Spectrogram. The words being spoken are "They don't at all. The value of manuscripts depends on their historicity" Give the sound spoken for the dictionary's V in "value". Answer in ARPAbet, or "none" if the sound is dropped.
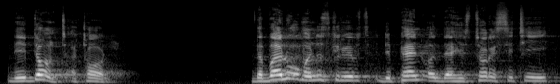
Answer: B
